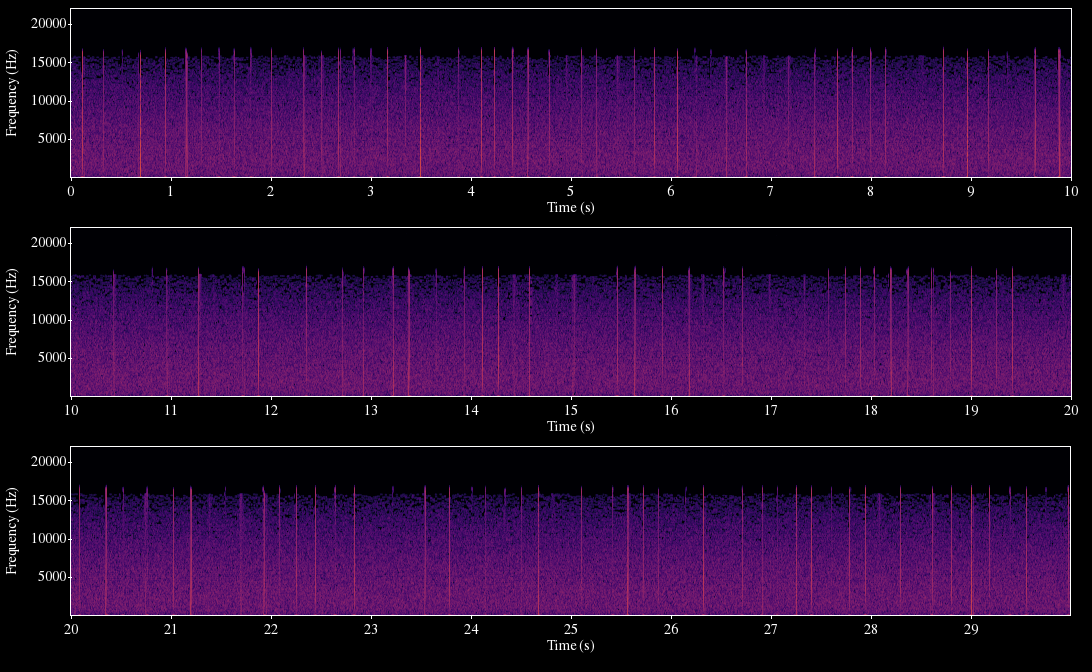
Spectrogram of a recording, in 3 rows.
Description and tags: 1974 33 rpm record crackle (low wear)
A record crackle I built in Audacity. The year and rpm are in the file name.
